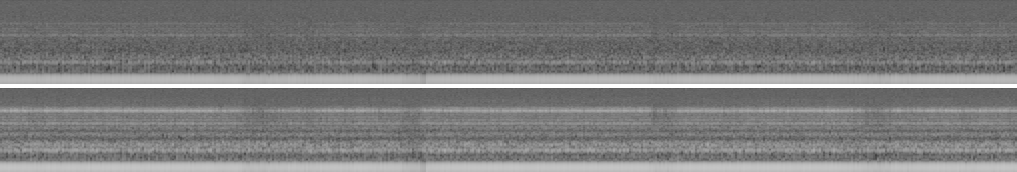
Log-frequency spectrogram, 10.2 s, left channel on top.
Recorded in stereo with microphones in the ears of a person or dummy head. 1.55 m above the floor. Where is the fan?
45° right (ahead or behind).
